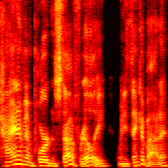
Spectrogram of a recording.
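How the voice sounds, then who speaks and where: A bright, sharp voice with a Minnesota accent comes through on a very clean recording with a silent background. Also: man. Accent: Upper Midwest (Minnesota) American. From Minnesota, US. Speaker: podcast co-host, live streamer. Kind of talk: casual live-stream chat. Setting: live stream. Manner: animated.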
